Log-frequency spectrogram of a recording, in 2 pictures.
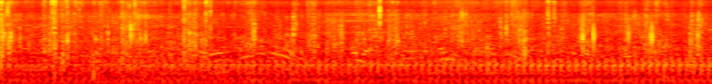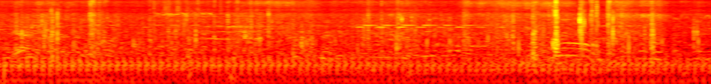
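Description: Indistinct background voices of people talking over a steady low engine hum, with scattered short crunches and clicks like footsteps on gravel.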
